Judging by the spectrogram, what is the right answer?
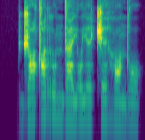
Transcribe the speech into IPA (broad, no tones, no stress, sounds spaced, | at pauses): d͡ʒ o tˤ u r u n d æ j o j e t͡ʃ e ɦ ɒ n d o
